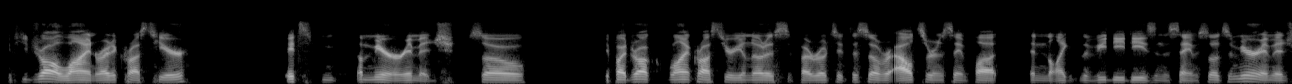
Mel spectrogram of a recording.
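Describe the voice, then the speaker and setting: Low, bright-toned man thinking aloud. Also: fairly even intonation, a little fast, dry recording. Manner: thinking aloud, with many ums and trailing restarts. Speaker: maker explaining a project. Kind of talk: casual screen-share walkthrough. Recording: dull, dry lo-fi webcam audio.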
